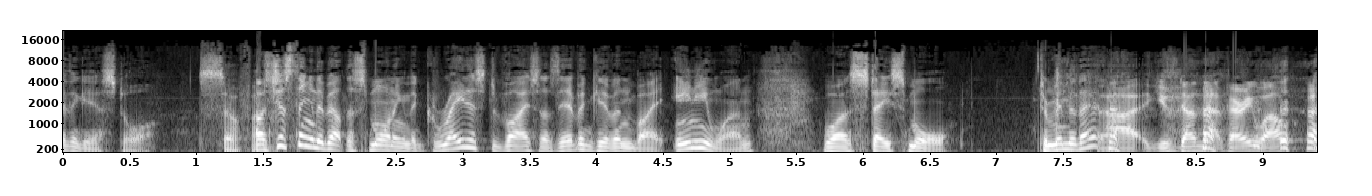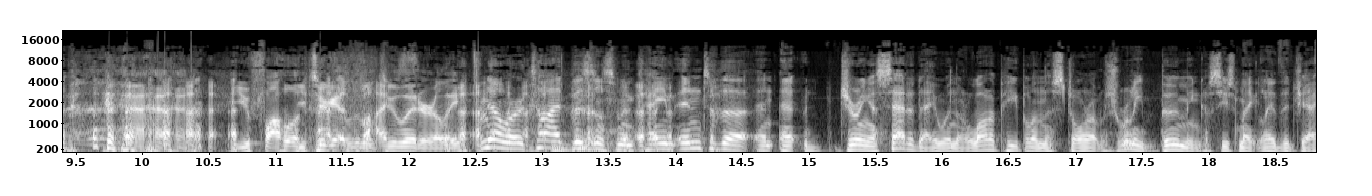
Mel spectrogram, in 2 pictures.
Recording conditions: busy venue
